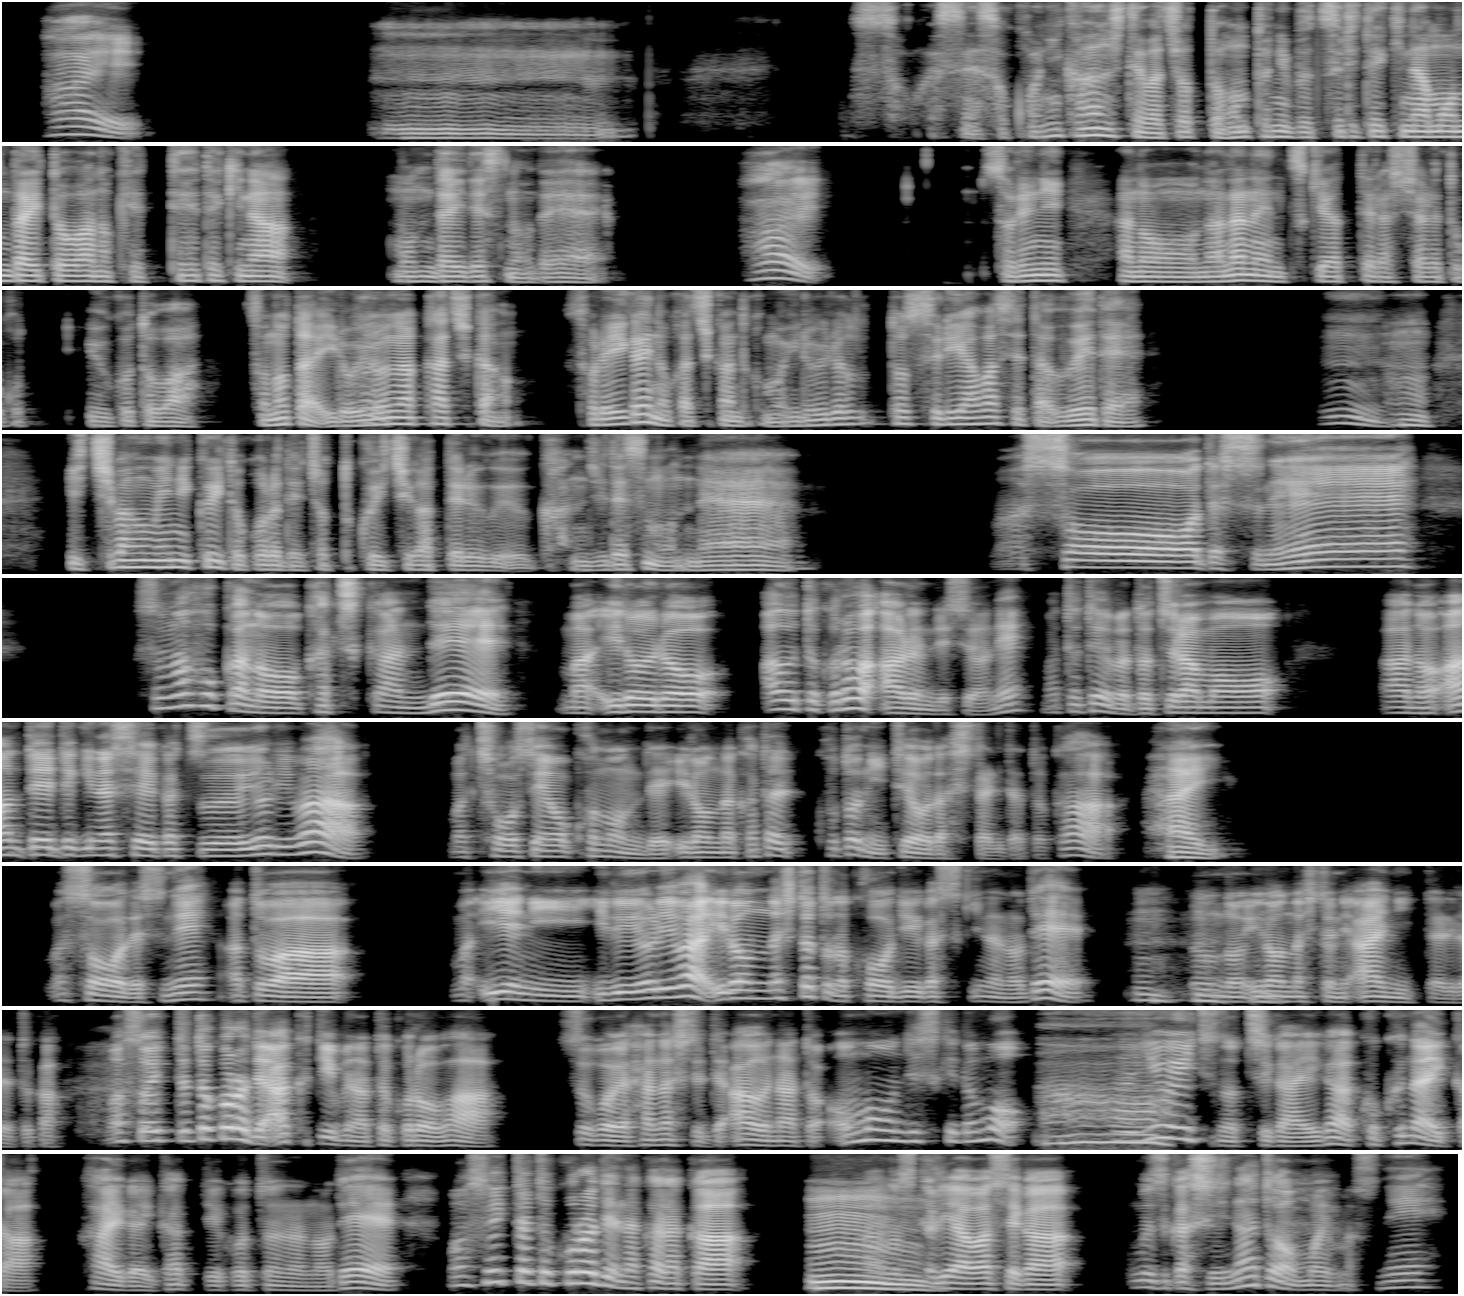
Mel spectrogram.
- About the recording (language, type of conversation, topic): Japanese, advice, 結婚や将来についての価値観が合わないと感じるのはなぜですか？
- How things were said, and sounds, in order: none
